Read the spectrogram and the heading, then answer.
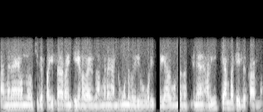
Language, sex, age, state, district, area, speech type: Malayalam, male, 45-60, Kerala, Kottayam, rural, conversation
